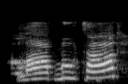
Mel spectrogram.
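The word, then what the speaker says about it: ลาบหมูทอด: Larb moutard.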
